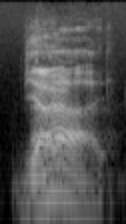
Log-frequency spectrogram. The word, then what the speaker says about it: bière: Yeah, it sounds close to beer. Yeah. Yeah. Okay. How do you spell it? Bière, B-I-E, but there's a little like accent. Yeah, R-E. Bière.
